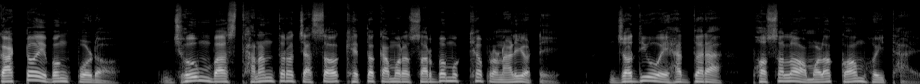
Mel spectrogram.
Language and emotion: Odia, neutral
